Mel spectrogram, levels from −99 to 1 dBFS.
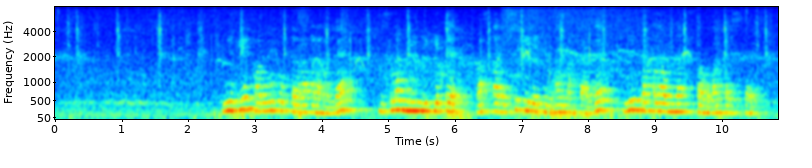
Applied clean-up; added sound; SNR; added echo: none; Wind / Ocean / Boat, Water vehicle; 16 dB; reverberation time 0.9 s.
